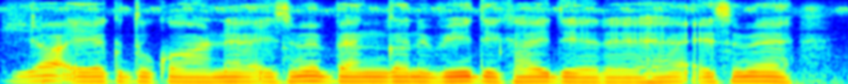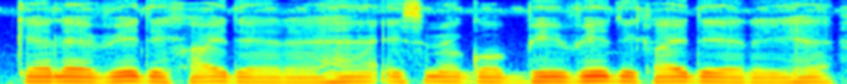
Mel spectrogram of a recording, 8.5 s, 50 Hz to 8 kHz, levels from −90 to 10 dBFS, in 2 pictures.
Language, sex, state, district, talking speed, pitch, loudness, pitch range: Hindi, male, Uttar Pradesh, Saharanpur, 175 wpm, 115 Hz, -16 LUFS, 115-120 Hz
